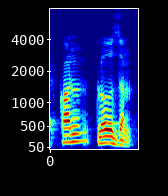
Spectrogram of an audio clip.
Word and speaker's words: conclusion: In case of words ending in SIUN, for example, conclusion. There are three syllables here, conclusion. This word ends in SIUN. So we should stress on the second syllable, clue.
